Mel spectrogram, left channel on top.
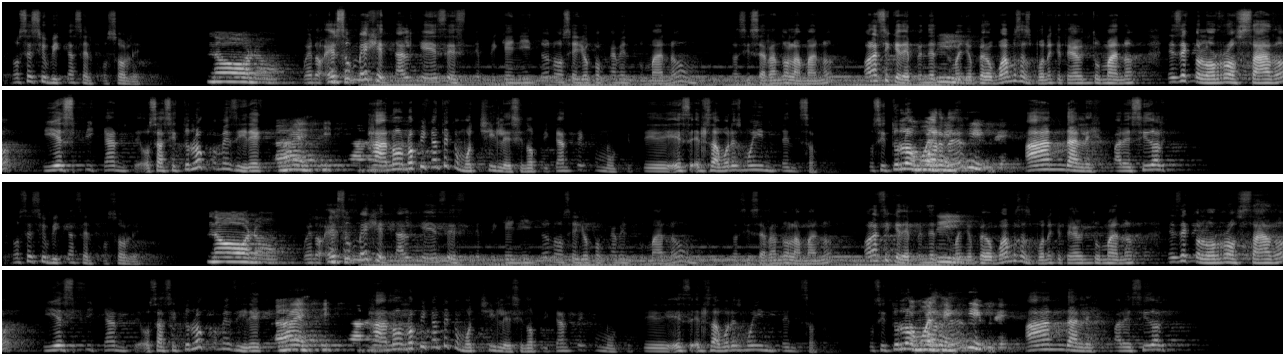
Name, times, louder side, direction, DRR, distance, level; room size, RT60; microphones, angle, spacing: voice 1, 0.1-1.4 3.0-4.6 5.0-7.0 7.3-8.3 8.6-12.9 13.2-15.7 16.5-18.5 18.7-19.0 19.2-20.9 21.5-22.5 23.0-24.4, left 4 dB, 55° left, 11 dB, 1.2 m, -29 dB
voice 2, 2.1-2.8 3.3-3.4 9.3-9.6 15.5-15.9 16.3-16.5 21.9-22.9, right 2 dB, 35° right, 3 dB, 2.6 m, -24 dB
sound 1, 3.6-9.4, equal, 5° right, 5.5 m, -37 dB
28.5 x 23.0 x 5.1 m, 0.81 s
head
